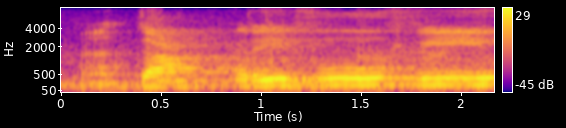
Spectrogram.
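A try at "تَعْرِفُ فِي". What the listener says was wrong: Langsung ta'rifu fi, bukan ta'rifu fi. Fu kepanjangan. Ainnya udah agak mending. Ta'rifu fi.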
